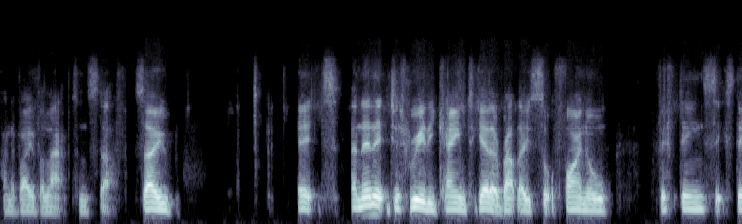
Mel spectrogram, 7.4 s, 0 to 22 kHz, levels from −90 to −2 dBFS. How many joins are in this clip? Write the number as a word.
two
